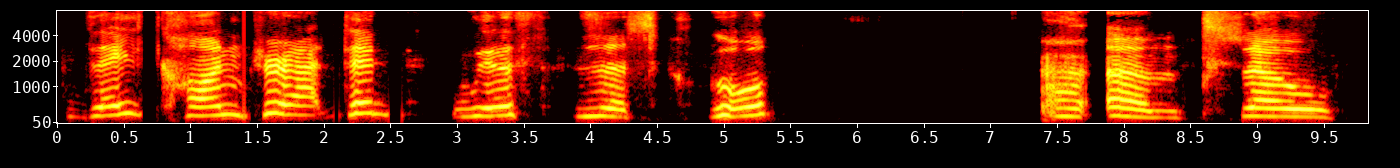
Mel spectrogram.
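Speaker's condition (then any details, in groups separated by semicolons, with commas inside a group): Cerebral palsy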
